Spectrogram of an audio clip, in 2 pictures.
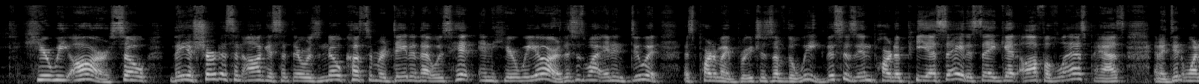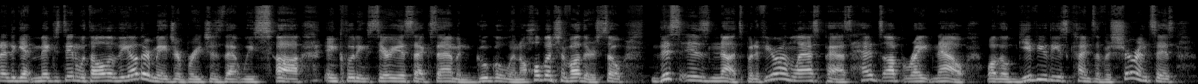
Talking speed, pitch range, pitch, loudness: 250 wpm, 145-190 Hz, 165 Hz, -24 LUFS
